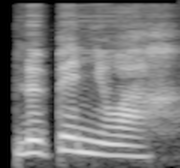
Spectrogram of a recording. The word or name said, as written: le peignoir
